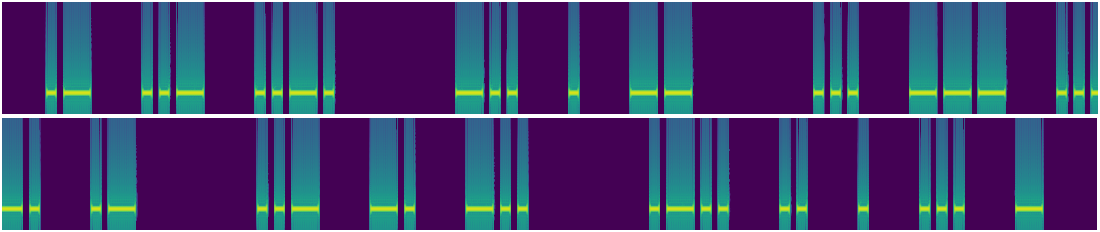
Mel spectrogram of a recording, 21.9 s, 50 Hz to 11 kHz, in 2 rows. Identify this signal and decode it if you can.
Morse code, heard as a keyed tone, about 14 wpm, spaced as for 10 wpm, 680 Hz. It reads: AUF DEM SOFA UND LIEST
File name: Morsekurs / Witze / Witz 11. Januar 2022, 50 F70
